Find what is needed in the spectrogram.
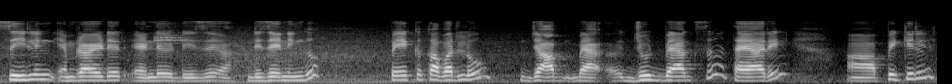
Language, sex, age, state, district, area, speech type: Telugu, female, 45-60, Telangana, Ranga Reddy, urban, spontaneous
